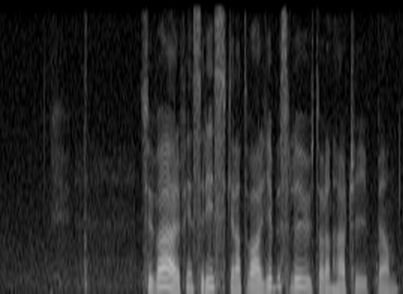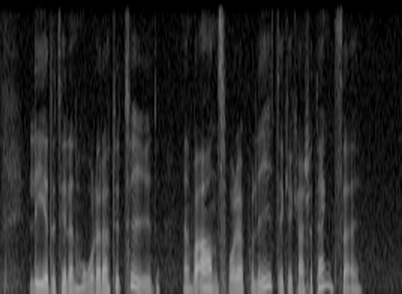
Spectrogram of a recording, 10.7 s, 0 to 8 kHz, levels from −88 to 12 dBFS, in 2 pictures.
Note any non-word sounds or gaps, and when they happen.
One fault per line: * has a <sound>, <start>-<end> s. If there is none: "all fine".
* has a thud, 1.1-1.3 s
